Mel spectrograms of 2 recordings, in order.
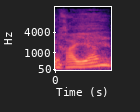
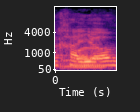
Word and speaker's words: Khayyam: Voilà, d'Omar, j'allais dire Khayyam, mais on dit Khayyam. Oui, Omar Khayyam, et vous pouvez dire Khayyam, vous pouvez le prononcer à la française.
